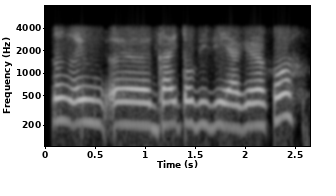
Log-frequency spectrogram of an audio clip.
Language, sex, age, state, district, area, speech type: Manipuri, female, 18-30, Manipur, Kangpokpi, rural, conversation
